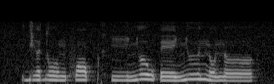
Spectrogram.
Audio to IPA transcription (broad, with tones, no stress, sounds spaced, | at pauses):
d i˩˧ ə̯ d oː˧˩ ŋ f ɔː˧ p̚ kʰ iː˩ ɲ ɤː˥˨ w ʔ eː˩ ɲ ɯː˧ n o˩˧ n ɤː˩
